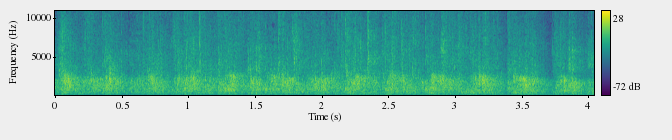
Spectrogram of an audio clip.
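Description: Congregation applauding steadily, many hands clapping together.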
